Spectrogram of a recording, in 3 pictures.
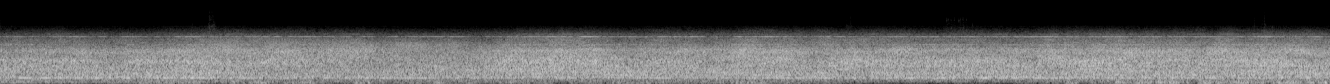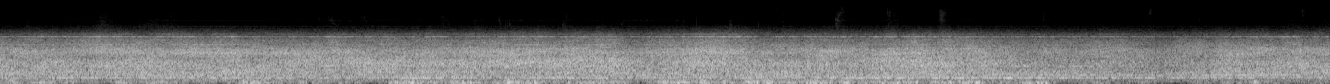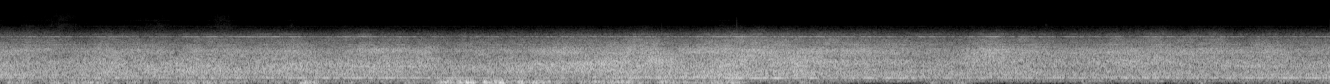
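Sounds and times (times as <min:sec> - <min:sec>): high engine whine: 0:00.0 - 0:39.9
jet engines roaring: 0:00.0 - 0:39.9.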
